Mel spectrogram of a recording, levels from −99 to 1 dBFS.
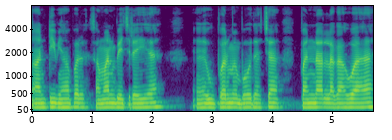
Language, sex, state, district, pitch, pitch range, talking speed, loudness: Hindi, male, Bihar, West Champaran, 120 Hz, 115-125 Hz, 170 wpm, -16 LUFS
